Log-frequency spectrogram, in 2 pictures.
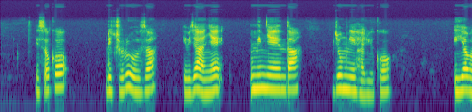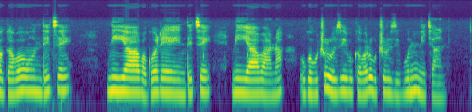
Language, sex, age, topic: Kinyarwanda, female, 18-24, finance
